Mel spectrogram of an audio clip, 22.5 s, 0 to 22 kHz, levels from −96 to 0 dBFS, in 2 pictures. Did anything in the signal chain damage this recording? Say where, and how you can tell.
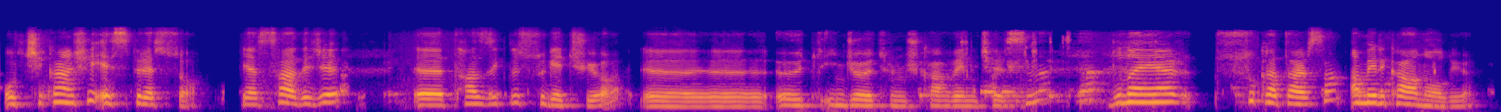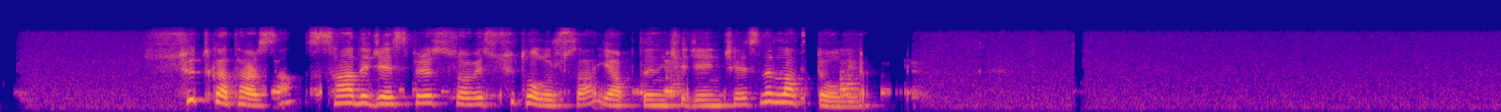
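Yes. Call processing: background gated by the echo canceller. Room sound drops by about 40 dB in bursts within 0.0–6.84 s, 8.73–11.39 s and 12.73–17.5 s, as suppression clamps the microphone.

Call processing: an echo leak at 0.13–0.38, 1.65–3.78, 6.09–11.47 and 13.28–18.78 s. A 319 ms delayed copy rises from about 20 to about 10 dB below speech, likely from incomplete loudspeaker-echo cancellation.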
